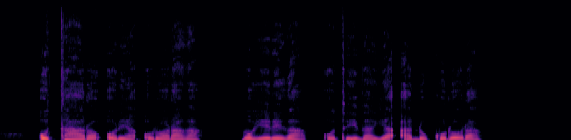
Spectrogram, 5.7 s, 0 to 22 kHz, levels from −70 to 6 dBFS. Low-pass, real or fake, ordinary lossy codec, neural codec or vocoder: none; real; none; none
